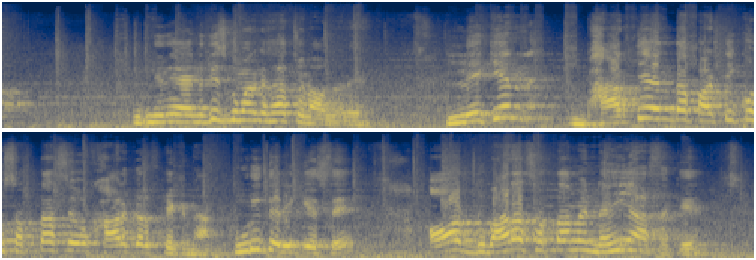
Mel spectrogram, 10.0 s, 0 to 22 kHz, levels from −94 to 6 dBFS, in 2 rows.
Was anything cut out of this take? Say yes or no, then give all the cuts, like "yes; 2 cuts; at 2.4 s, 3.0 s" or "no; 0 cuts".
no; 0 cuts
